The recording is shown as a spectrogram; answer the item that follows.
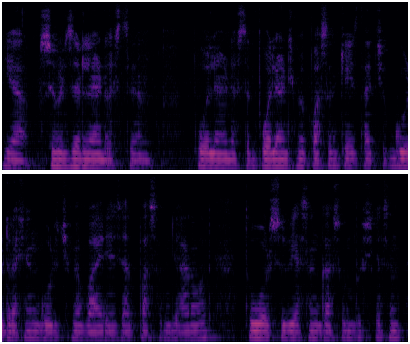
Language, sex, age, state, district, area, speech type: Kashmiri, male, 30-45, Jammu and Kashmir, Shopian, rural, spontaneous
